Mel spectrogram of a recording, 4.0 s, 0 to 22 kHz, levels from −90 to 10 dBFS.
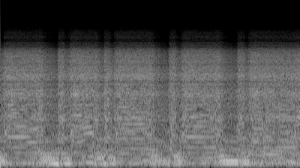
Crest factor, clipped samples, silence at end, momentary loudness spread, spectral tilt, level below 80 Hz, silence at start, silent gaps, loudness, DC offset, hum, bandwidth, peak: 14 dB; under 0.1%; 0 s; 3 LU; -5 dB/octave; -44 dBFS; 0 s; none; -22 LUFS; under 0.1%; none; 8 kHz; -10 dBFS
